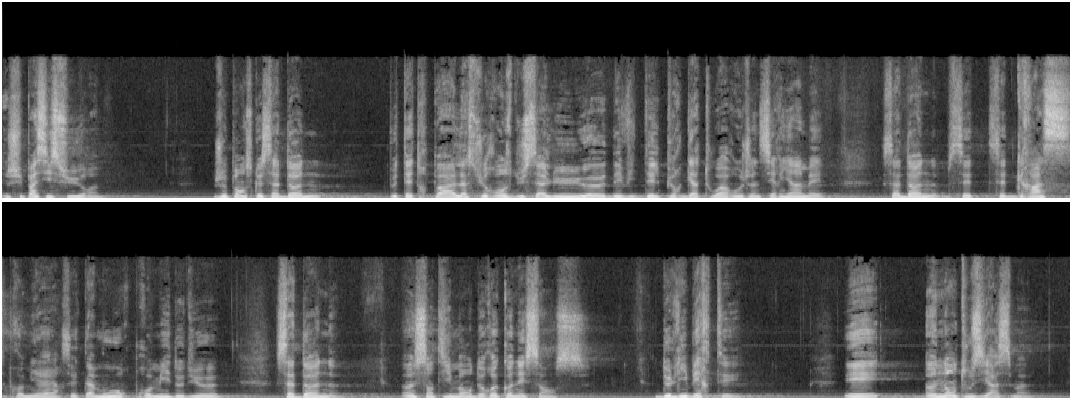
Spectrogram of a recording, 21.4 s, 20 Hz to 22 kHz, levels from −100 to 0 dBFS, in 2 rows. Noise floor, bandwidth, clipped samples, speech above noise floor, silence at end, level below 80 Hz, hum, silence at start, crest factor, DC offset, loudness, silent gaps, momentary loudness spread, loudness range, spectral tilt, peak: -46 dBFS; 16 kHz; under 0.1%; 27 dB; 0.3 s; -46 dBFS; none; 0 s; 20 dB; under 0.1%; -19 LUFS; none; 10 LU; 3 LU; -4 dB/octave; 0 dBFS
